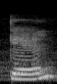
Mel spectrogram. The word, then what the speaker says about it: quel: Las 4 formas del adjetivo interrogativo se oyen igual al momento de su pronunciación. Su pronunciación es idéntica. Quel, quel, quel, quel.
